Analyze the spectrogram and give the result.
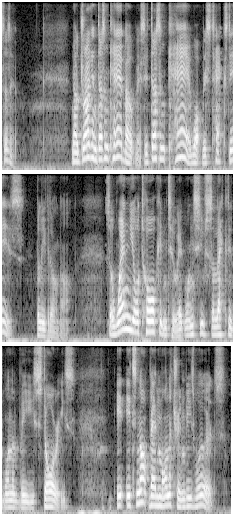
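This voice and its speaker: A man with a slightly hoarse voice from a sore throat, giving a relaxed, conversational software tutorial as a voice-over on a screen recording, with frequent "uh" fillers. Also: a little high.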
